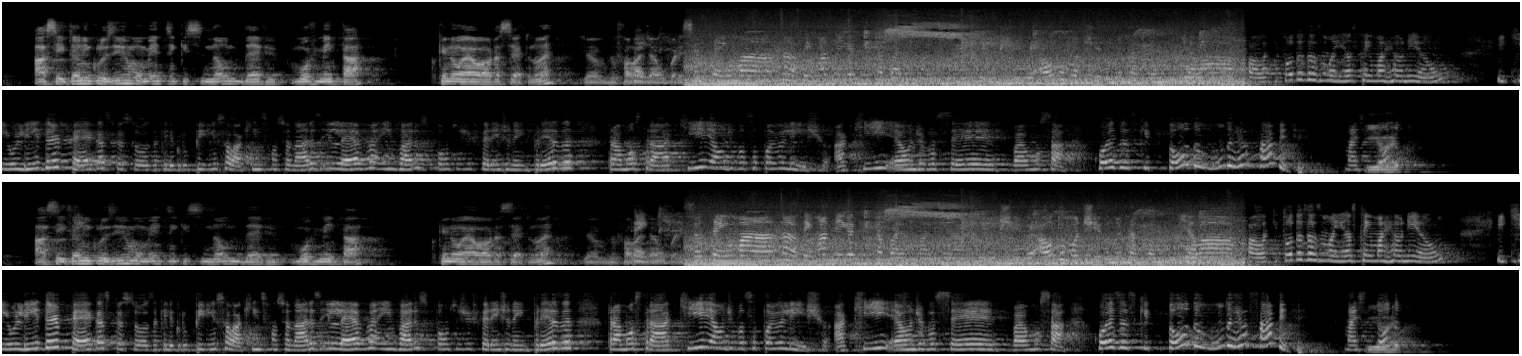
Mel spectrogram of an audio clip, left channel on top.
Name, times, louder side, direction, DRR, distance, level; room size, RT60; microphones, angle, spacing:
voice 1, 0.3-3.6 4.4-7.0 28.8-29.1, left 2 dB, 70° left, 11 dB, 1.5 m, -28 dB
voice 2, 6.3-28.0 28.6-29.1, right 3 dB, 60° right, 5 dB, 2.8 m, -29 dB
sound 1, 6.8-12.4, equal, 5° left, 1.3 m, -25 dB
27.0 x 23.0 x 6.8 m, 0.66 s
head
